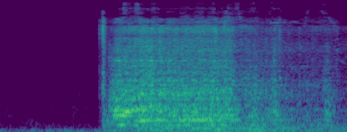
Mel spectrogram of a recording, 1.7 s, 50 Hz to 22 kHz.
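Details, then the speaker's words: 1940/41 Ford flathead V8 truck, parked about 50 years, cranking during a compression check: slow, uneven cranking with weak, irregular puffs. Only two of eight cylinders have compression; stuck valves suspected. "no compression on this one no compression on this no compression on this one so we them three don't have compression that's not a good sign but I'm sure it's just stuck valves"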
